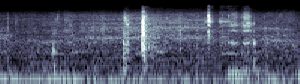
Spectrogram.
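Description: Several light clicks and knocks of tools and metal parts being handled, the sharpest about a second in, over a faint low hum.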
